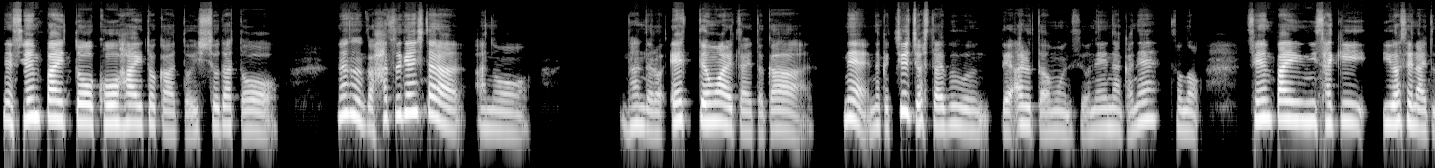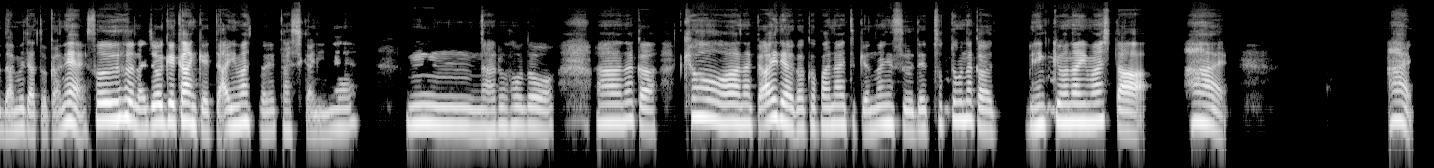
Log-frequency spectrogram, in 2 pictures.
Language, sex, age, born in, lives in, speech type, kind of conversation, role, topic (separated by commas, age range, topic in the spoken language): Japanese, female, 60-64, Japan, Japan, conversation, podcast, host, アイデアが浮かばないとき、あなたは何をしますか？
